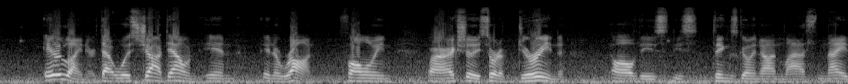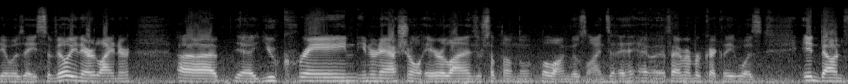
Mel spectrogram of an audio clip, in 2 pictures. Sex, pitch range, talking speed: male, 130-165 Hz, 160 wpm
